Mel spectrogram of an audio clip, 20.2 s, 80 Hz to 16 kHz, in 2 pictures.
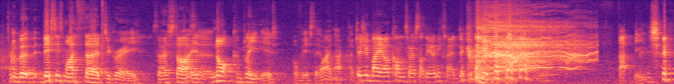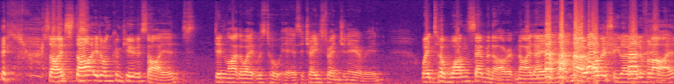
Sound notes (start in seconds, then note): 7.1 laughing; 7.1 laughs; 9.7 makes a weird sucking noise again; 18.2 laughs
